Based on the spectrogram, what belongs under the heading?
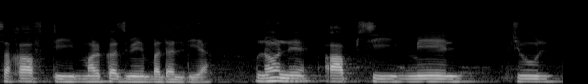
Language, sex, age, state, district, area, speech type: Urdu, male, 18-30, Bihar, Madhubani, rural, spontaneous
